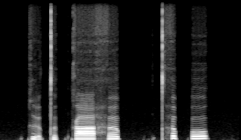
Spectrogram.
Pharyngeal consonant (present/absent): absent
